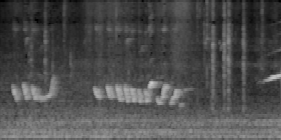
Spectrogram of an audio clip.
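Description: White-rumped shama (murai batu) singing: two short phrases of quick, repeated notes, the first right at the start and the second about a second and a half in.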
